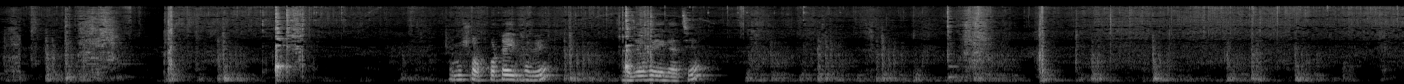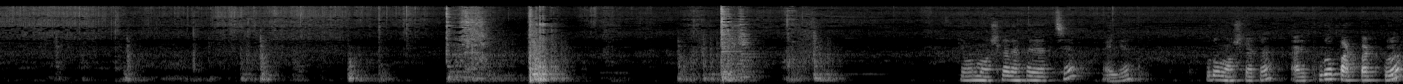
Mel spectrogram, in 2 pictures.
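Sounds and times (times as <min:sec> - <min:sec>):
spatula scraping pan: 0:00.0 - 0:03.2, 0:03.8 - 0:15.6, 0:18.5 - 0:20.1, 0:20.8 - 0:22.5
flatbread sizzling in oil: 0:00.0 - 0:28.0.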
